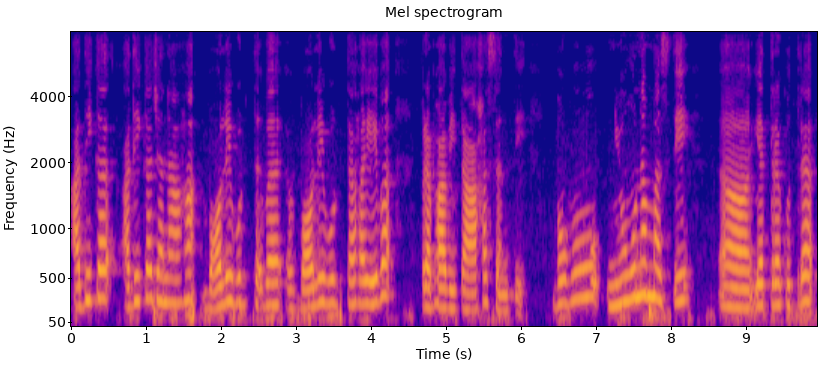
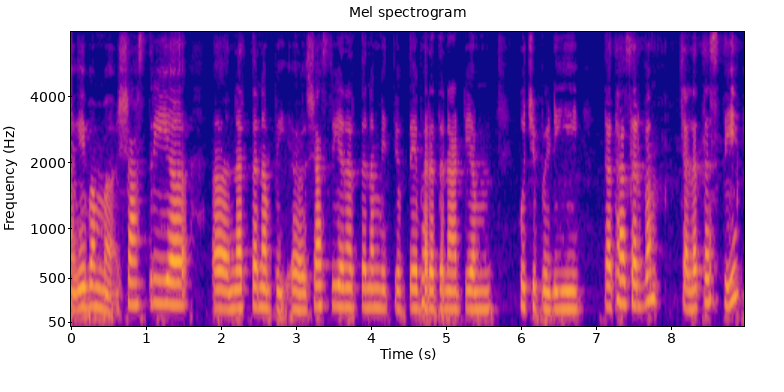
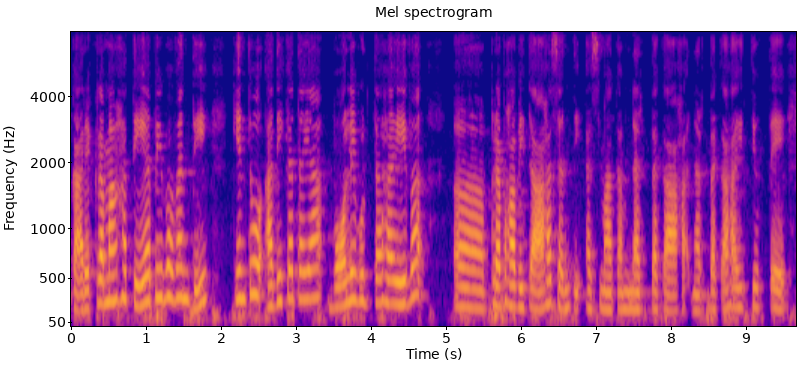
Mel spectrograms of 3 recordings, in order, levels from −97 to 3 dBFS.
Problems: none marked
